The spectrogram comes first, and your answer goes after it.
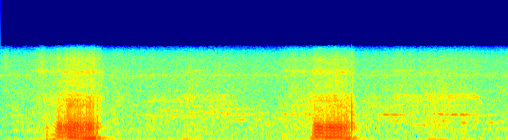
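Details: Sleeping Rottweiler puppy snoring: two rough, buzzy snores about two and a half seconds apart, each under a second long, with faint breathing hiss in the quiet gaps.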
